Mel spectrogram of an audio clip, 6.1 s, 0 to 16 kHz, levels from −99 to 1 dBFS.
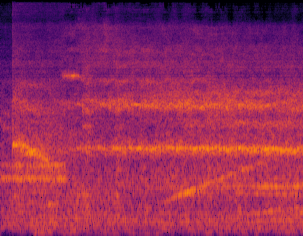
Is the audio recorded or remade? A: remade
